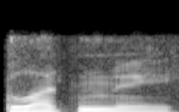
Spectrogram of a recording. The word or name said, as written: gluttony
